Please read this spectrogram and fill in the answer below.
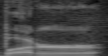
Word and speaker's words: butter: In casual English, the T is pronounced more like DD. So when you're saying the word butter, in casual English, it sounds like butter.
